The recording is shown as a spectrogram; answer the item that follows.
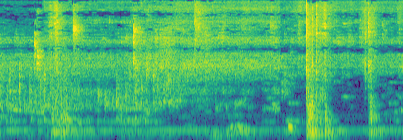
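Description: Hot oil sizzling faintly around breaded eggs, the hiss fading after a few seconds, then two sharp clicks of a metal slotted spoon about a second apart, over a steady low hum.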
